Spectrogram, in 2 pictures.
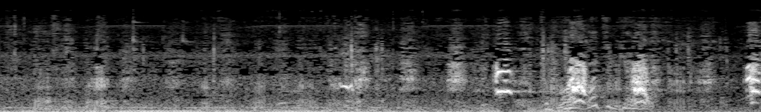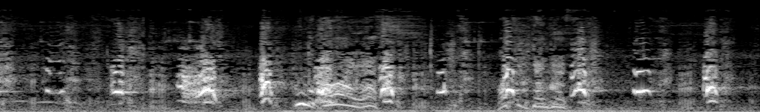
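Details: A Bull Terrier barks in short, irregular bursts during table work with a trainer while a man repeatedly praises it.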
